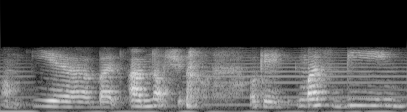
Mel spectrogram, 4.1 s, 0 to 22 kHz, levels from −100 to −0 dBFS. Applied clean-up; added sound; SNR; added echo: none; Trumpet; 19 dB; reverberation time 0.4 s.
